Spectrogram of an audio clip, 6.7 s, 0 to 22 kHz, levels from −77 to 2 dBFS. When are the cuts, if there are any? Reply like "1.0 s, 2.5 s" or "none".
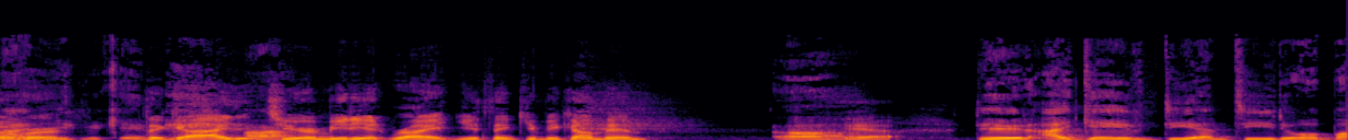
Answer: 5.2 s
